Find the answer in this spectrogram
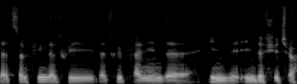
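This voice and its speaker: With a French accent, a man speaks in a dark, mellow tone at a fairly low pitch. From France, Paris. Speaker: startup CEO. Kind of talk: interview. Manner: halting, many fillers and repeats.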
